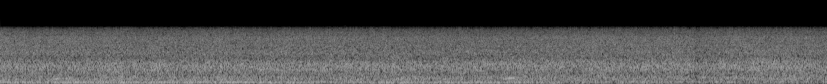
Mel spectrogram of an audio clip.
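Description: Steady wash of small surf breaking and running up a sandy beach, an even rushing noise with no distinct events.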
